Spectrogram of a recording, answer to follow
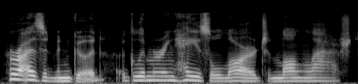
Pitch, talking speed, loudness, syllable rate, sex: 170 Hz, 185 wpm, -19 LUFS, 4.8 syllables/s, female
